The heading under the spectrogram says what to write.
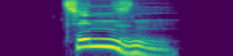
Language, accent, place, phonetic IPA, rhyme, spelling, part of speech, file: German, Germany, Berlin, [ˈt͡sɪnzn̩], -ɪnzn̩, Zinsen, noun, De-Zinsen.ogg
- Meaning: plural of Zins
